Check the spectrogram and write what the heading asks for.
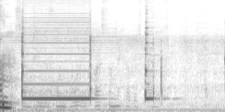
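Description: A telephone ringback tone on an outgoing call to a man on holiday in Greece: one steady, buzzy electronic tone lasting about a second, followed later by a brief, fainter blip over quiet background noise.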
